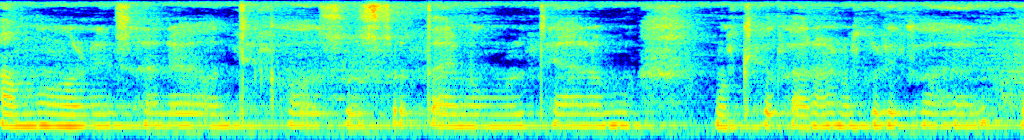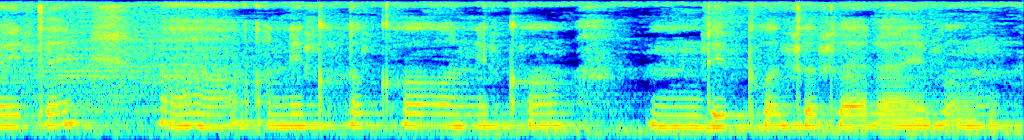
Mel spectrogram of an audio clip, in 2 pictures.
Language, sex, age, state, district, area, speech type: Odia, female, 18-30, Odisha, Koraput, urban, spontaneous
